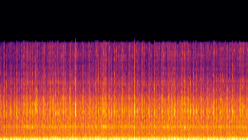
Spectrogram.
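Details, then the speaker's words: Newly bought old tractor at idle just after starting on choke, with a steady even chug and no knocks, ticks or misses. There was a little smoke at start. "no weird noises coming out of the engine"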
